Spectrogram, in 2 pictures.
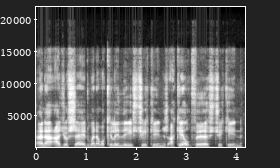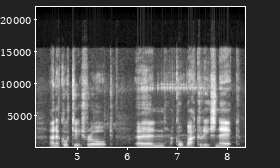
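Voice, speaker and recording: A man's voice: mid-range voice, steady tone, unhurried, pushed and bright, no echo. A man with a Northern English accent chatting casually into a phone, rambling and repeating himself with lots of fillers. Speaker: vlogger. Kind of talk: casual rambling vlog chat. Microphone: phone held in hand, then on a gimbal.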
